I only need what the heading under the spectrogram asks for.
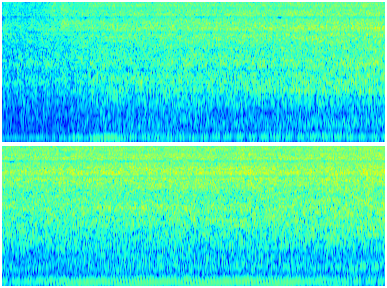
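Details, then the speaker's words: Range Rover Evoque Ingenium diesel, first start after failed-engine repair and re-timing, at idle: low steady clatter with faint rattle, timing chain rattle believed from a slightly stretched chain; prior sound unknown; chain replacement requires gearbox removal. "still got a timing chain rattled air in it always Slayer idle for a minute"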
